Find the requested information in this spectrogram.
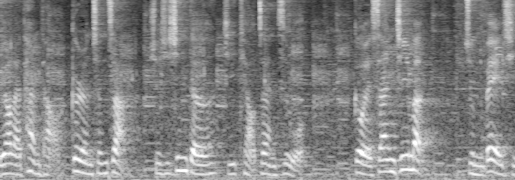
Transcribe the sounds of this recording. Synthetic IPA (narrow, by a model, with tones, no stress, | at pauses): jɑ˥˩ʊla˧˥ɪt̪ʰa˥˩nt̪ʰɑ̰˨˩˦ʊkɤ˥˩ɻə˧˥nʈ͡ʂʰə˥ŋt͡sɑ̰˥˩ŋ | ɕɥɛ˧˥ɕi˧˥ɕi˥nt̪ɤ˧˥t͡ɕi˧˥t̪ʰjɑ˨˩ʊʈ͡ʂa˥˧nt͡sɹ̩˥˩wɔ̰˨˩˦ | kɤ˥˧we˥˩ɪsa˥nt͡ɕi˥mə˨n | ʈ͡ʂə˨˩npe˥˩ɪt͡ɕʰ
